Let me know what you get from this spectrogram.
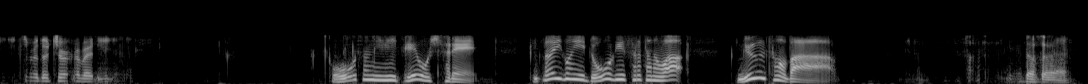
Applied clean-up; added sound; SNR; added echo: neural separator model SepFormer WHAM!.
